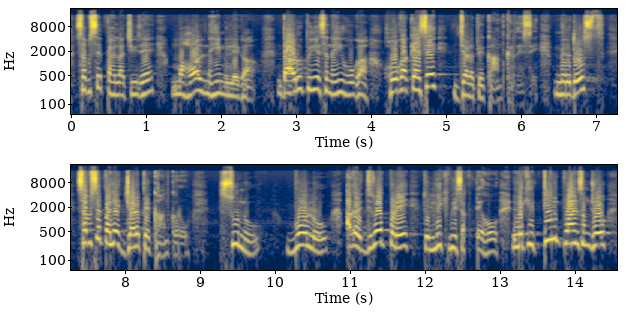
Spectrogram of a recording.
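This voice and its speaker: Emphatic high-voiced man teaching in an echoing room. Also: a little mellow. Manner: emphatic, repeats key words, asks and answers his own questions. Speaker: English teacher. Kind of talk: motivational spoken-English lesson.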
